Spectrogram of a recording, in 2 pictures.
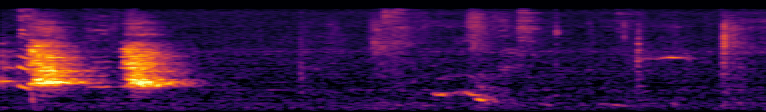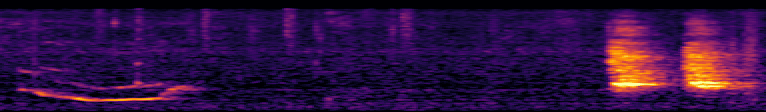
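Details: Blenheim Cavalier King Charles Spaniel puppies, a litter of five raised in a home pen, practising barking and howling. Two shrill barks open, wavering whimpers and a drawn-out sliding whine follow, then two more sharp barks close.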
